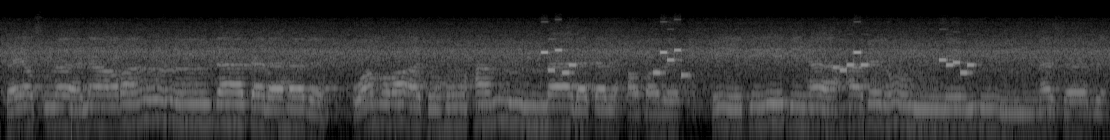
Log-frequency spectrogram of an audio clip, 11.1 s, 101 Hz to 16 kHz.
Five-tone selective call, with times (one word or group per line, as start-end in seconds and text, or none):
5.4-5.8 03325
6.5-6.9 20771
8.3-8.7 43505
9.4-9.7 75625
